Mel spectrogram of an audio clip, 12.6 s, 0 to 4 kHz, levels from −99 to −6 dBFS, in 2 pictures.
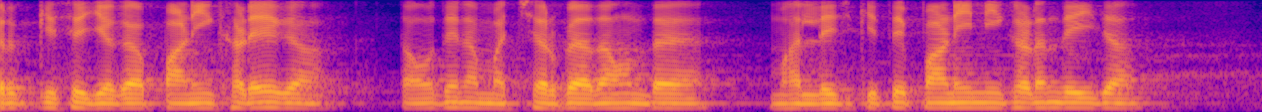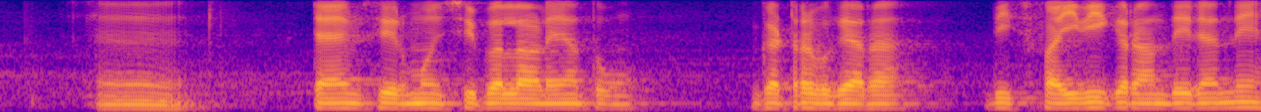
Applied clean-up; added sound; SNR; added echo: none; none; none; none.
